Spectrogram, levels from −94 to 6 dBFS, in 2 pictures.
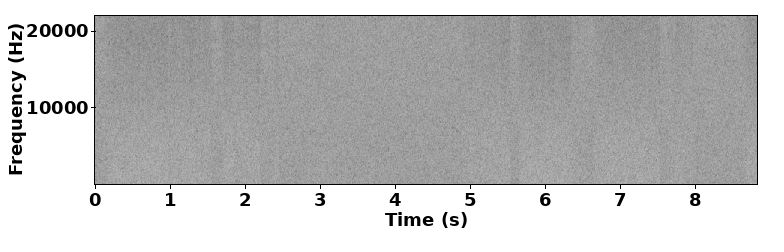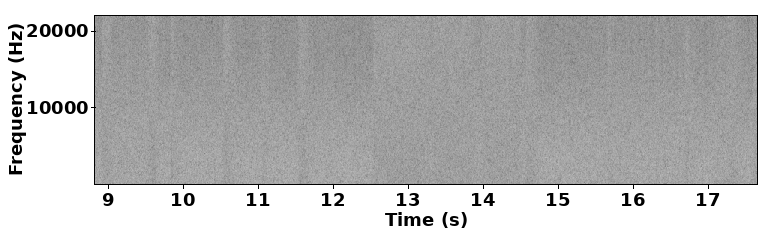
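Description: Samples built from the wrong bytes affect the whole clip from start to finish, so the audio comes through as loud, harsh broadband noise. Each sample's bytes are being assembled wrongly, and the rapidly changing low-order bits end up as the dominant part of every value.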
